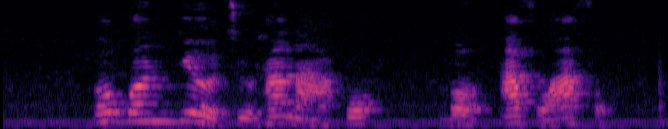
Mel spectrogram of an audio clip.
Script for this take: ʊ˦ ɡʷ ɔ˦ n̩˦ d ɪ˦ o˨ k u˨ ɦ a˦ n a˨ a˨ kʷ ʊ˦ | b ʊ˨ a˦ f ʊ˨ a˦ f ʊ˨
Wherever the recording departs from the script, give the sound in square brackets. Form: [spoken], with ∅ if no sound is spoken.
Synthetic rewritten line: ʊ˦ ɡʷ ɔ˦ n̩˦ d ɪ˦ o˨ [t] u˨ ɦ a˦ n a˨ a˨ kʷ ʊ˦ | b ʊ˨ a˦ f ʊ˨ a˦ f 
